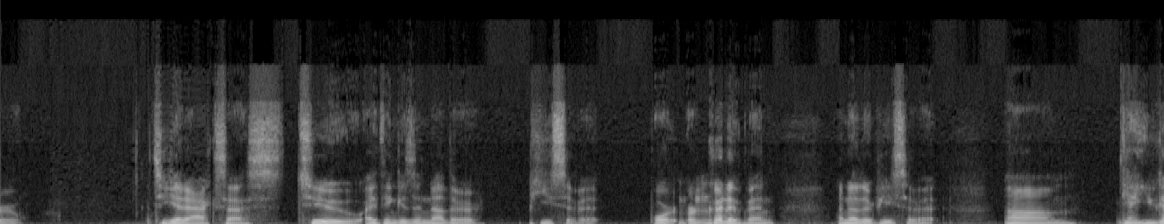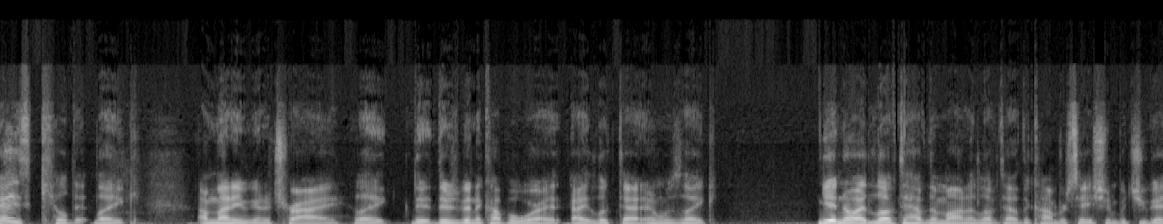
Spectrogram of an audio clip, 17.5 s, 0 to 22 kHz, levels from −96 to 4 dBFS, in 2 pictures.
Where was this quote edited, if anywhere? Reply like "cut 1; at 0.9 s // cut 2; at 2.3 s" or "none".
cut 1; at 9.4 s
